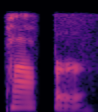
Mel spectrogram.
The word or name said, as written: popper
